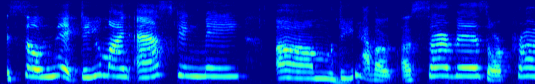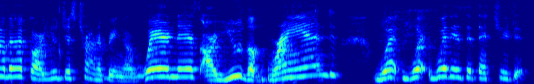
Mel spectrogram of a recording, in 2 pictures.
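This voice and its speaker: A woman's voice: high voice, animated, normal speed, fairly bright tone. A woman teaching an interactive class over a video call as a professor, emphatic and repeating phrases for emphasis. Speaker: marketing professor.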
